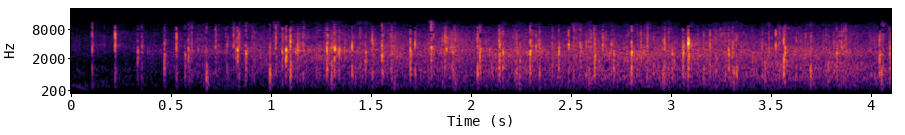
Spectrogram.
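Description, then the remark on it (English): A crowd applauds steadily, many hands clapping in a dense, overlapping patter that builds slightly and holds for several seconds. “See, you guys are taking up my time by clapping like that, okay?”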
